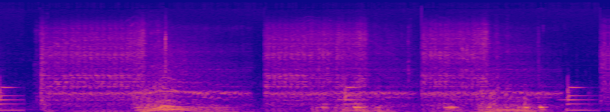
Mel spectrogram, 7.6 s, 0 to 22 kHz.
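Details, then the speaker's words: Rebuilt BMW G80 M3 with replacement engine: three cranking bursts of about two seconds, never catches. No fuel in the tank and the whole fuel pump assembly is missing. "Actually, guys, it's not out of gas. Well, it is out of gas, but it's also out of pump."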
